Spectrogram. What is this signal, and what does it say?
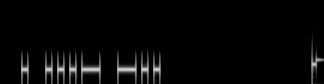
Morse code, heard as a keyed tone, about 20 wpm, 700 Hz. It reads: EVD
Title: All Cut Numbers - 3-Digit 20wpm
